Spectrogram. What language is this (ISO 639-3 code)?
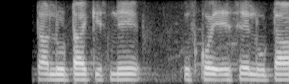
hin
